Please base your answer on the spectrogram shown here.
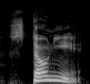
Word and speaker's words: Stone: By the way, I just learned how stone is pronounced in Brazilian, and it's pronounced stonier.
